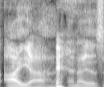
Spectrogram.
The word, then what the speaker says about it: Aja: I you know we it should have been spelled aaja that's the way you phonetically spell it and the Hindi Urdu word it means come over but visually Aja looks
